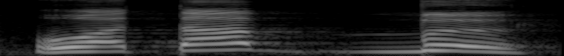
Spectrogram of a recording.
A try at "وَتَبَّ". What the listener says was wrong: Good, زبردست.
